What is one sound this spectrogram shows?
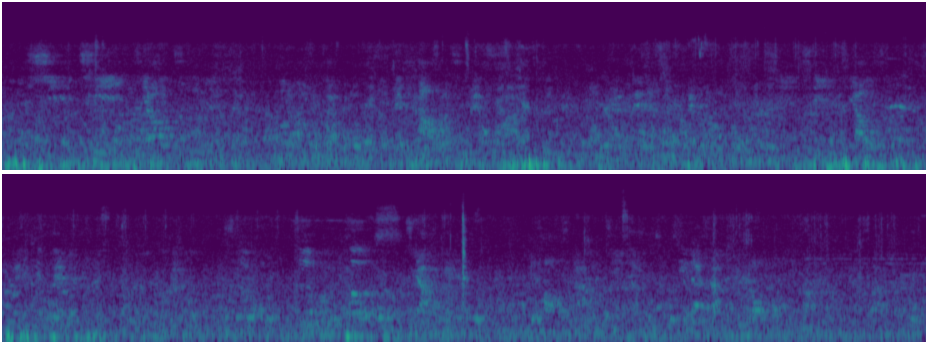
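A crowd of onlookers chatters outdoors.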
